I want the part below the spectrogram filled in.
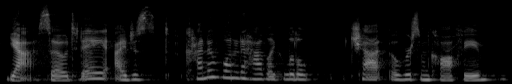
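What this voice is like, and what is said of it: Groggy, rough morning voice. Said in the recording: “Sorry if my voice is also gross. ... I'm a little groggy.”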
